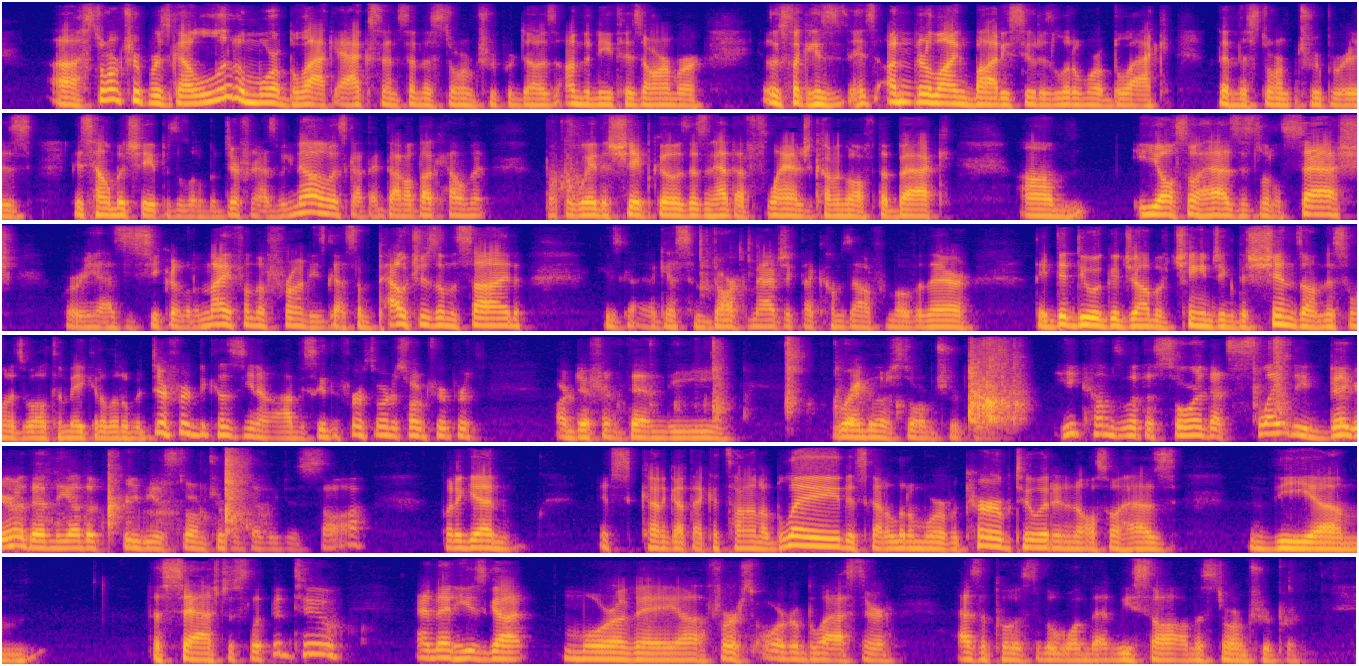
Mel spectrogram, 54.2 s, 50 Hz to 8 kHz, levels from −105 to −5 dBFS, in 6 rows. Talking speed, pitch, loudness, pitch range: 225 wpm, 140 Hz, -24 LUFS, 125-155 Hz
